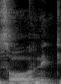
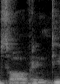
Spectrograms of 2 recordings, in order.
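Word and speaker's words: sovereignty: മറ്റൊരു വാക്കാണ് സോവറിനിറ്റി എന്നത് ഈ വാക്ക് സോവറിനിറ്റി എന്നാണ് വായിക്കേണ്ടത് പലരും സോവറിനിറ്റി എന്നൊക്കെ വായിച്ച് നമ്മൾ കേട്ടിട്ടുണ്ട് കറക്റ്റ് ഉച്ചാരണം സോവറിനിറ്റി എന്നാണ് അതായത് പരമാധികാരം എന്നാണ് അതിൻറെ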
